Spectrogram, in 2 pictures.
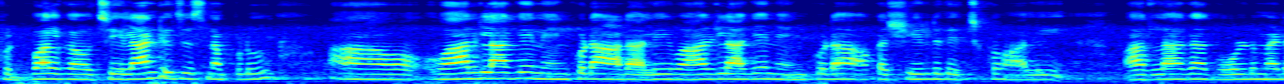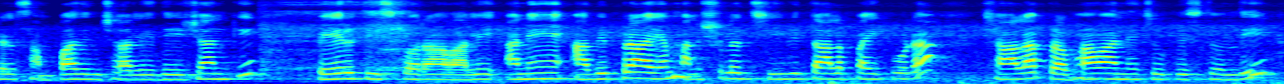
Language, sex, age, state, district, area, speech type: Telugu, female, 60+, Andhra Pradesh, Anantapur, urban, spontaneous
